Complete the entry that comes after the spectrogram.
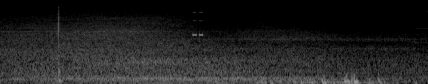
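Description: Electric commuter train approaching on the line: a steady rumble of running noise with wind on the microphone and a few low thumps near the end.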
